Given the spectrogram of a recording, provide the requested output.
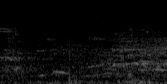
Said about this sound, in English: Slaps the volleyball and serves.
